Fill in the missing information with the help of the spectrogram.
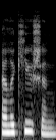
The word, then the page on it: elocution: American English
